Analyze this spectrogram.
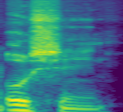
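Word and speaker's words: Oisín: Oshin.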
